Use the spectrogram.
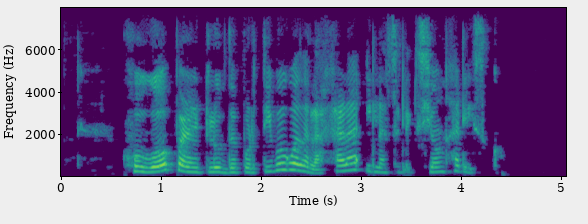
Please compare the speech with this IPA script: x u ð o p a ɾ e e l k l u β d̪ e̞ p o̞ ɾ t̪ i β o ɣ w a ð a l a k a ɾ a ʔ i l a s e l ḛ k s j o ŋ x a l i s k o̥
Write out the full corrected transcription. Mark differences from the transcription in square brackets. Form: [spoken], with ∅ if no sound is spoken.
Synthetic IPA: x u [ɣ] o p a ɾ [a] e l k l u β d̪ e̞ p o̞ ɾ t̪ i β o ɣ w a ð a l a [x] a ɾ a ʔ i l a s e l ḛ k s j o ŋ x a l i s k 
